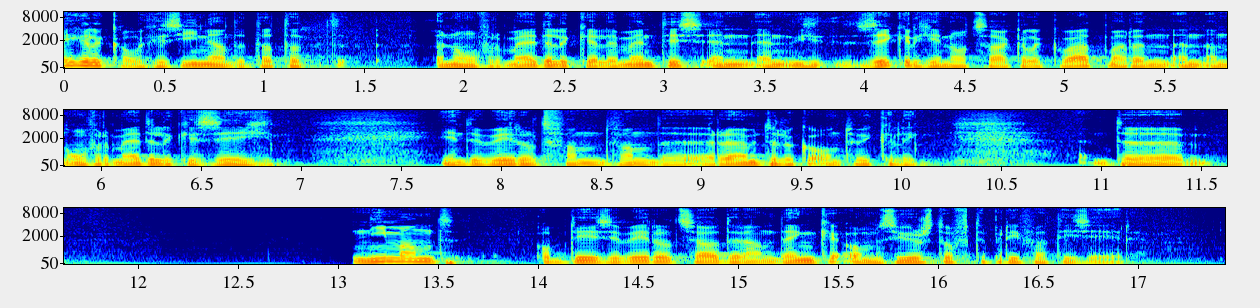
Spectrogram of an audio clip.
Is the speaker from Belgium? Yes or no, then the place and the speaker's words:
yes; Antwerp, Flanders, Belgium; now in Brussels, Belgium; ik ben geboren in de Zeefhoek, dat gebouw is een icoon uit mijn jeugd, en ik woon nu in Brussel in een toren en ik zie bij helder weer de Oudaan aan de horizon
